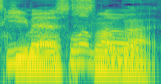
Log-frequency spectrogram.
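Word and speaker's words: Ski Mask the Slump God: Did I say It is Ski Mask Slump God. Yeah. Slump God. I said Slump Dog.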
